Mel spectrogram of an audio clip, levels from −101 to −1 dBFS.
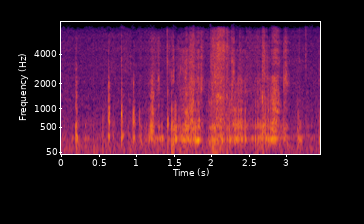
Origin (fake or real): fake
